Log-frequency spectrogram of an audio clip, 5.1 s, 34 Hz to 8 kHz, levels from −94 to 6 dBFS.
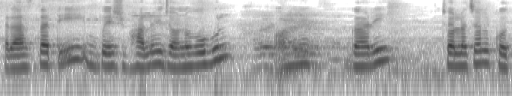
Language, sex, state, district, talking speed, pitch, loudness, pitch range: Bengali, female, West Bengal, Purulia, 105 wpm, 190 Hz, -31 LUFS, 185-215 Hz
